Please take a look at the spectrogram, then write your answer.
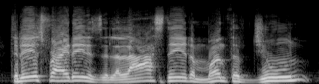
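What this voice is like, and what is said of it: Congested sinus-affected voice. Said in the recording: “my voice sounds a little different. I got this little sinus thing”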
